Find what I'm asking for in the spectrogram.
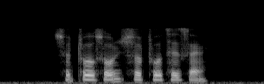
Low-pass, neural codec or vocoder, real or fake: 5.4 kHz; autoencoder, 22.05 kHz, a latent of 192 numbers a frame, VITS, trained on many speakers; fake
